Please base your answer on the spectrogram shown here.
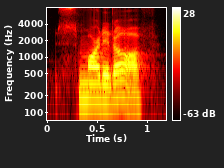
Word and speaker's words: smarted: The student smarted off to the teacher. So smart in the present, in the past, smarted. We hear that T pronounced a fast D. Smarted off.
